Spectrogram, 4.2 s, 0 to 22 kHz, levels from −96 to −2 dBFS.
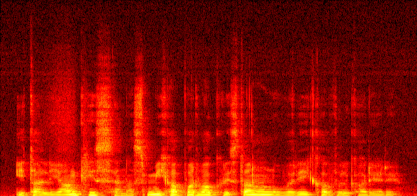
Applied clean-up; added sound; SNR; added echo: none; none; none; none.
